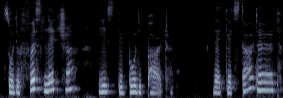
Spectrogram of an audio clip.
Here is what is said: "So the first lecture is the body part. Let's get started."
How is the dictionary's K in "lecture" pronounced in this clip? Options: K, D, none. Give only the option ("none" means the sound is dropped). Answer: K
